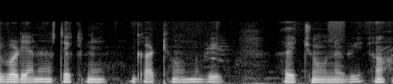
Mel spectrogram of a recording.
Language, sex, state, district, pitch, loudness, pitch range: Garhwali, male, Uttarakhand, Uttarkashi, 115 Hz, -19 LUFS, 115-120 Hz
